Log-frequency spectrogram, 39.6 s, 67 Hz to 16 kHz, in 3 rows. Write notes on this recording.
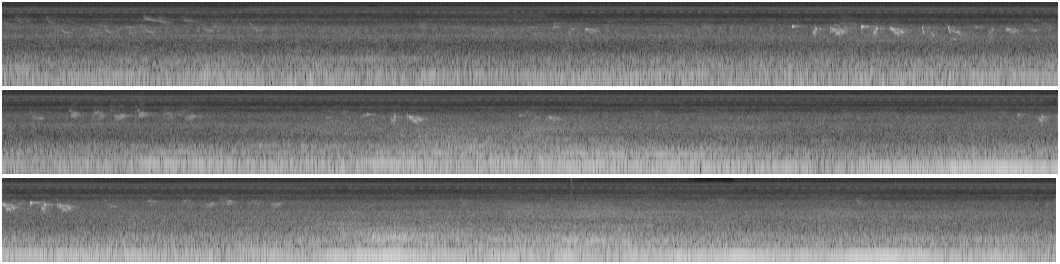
Bird calls, Cicadas sound, Traffic Sound, Zoom H2n MS+XY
